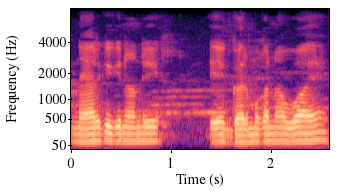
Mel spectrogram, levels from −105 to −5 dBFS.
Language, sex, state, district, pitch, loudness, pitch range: Hindi, male, Uttar Pradesh, Shamli, 115 Hz, -16 LUFS, 110-120 Hz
